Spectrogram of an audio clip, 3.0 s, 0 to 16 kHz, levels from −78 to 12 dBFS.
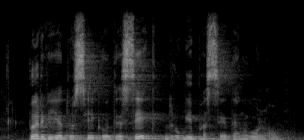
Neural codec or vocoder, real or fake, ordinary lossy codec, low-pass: none; real; none; 14.4 kHz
